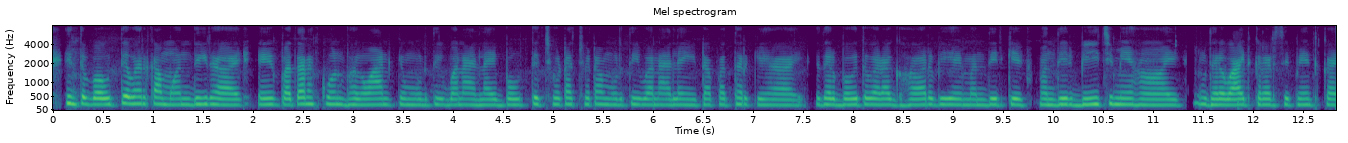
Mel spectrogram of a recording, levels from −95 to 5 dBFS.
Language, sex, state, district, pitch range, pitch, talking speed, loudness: Bajjika, female, Bihar, Vaishali, 200-215 Hz, 210 Hz, 200 wpm, -30 LUFS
